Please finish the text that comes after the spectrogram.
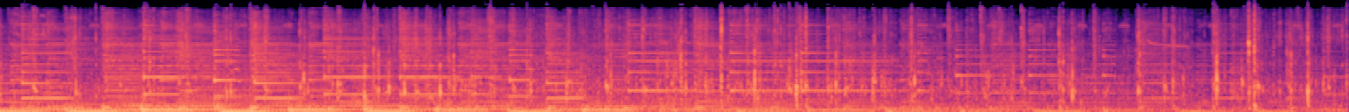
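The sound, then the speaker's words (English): Hooves of a horse being ridden clip-clop in a steady, fairly loud rhythm throughout, layered over a dense, tonal musical background with a deep low rumble. “While Orb was starting to take all this in, he was unaware that the owner of the horse he was riding was about to find a powerful ally.”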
